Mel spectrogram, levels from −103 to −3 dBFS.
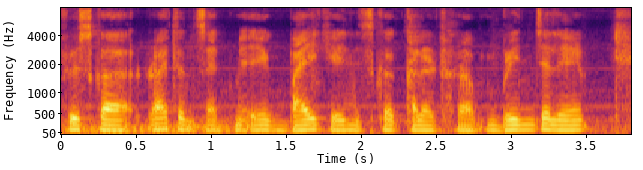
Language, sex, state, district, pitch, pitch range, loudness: Hindi, male, Arunachal Pradesh, Longding, 115 Hz, 115-120 Hz, -16 LUFS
